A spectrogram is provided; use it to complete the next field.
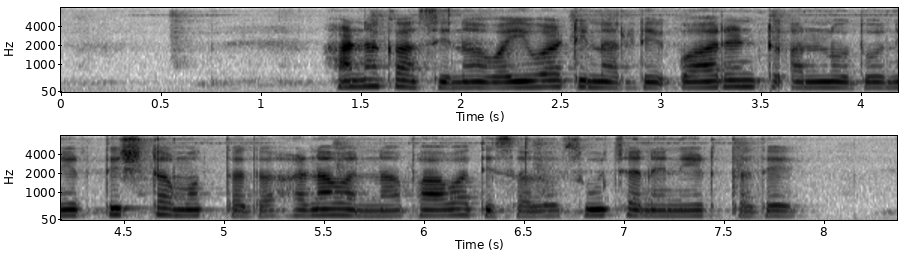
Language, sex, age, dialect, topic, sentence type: Kannada, female, 31-35, Coastal/Dakshin, banking, statement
